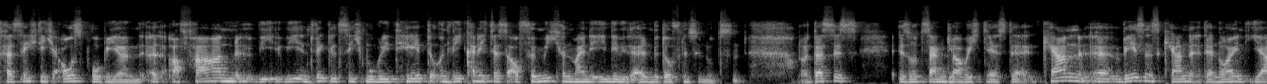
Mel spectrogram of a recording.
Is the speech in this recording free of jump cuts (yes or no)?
no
